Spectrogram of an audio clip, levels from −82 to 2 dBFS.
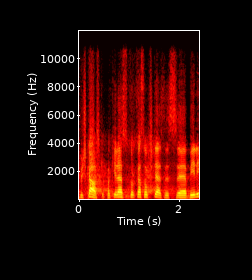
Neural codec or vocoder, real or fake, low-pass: codec, 24 kHz, 0.9 kbps, DualCodec; fake; 10.8 kHz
